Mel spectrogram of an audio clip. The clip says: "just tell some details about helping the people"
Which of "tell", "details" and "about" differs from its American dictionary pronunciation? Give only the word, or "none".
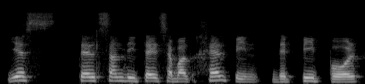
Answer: details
